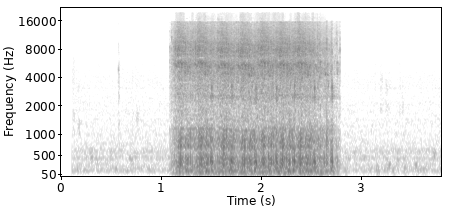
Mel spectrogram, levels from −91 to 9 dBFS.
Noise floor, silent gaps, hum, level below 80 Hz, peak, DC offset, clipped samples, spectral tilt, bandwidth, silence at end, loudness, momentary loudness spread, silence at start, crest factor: -68 dBFS; none; none; -68 dBFS; -18 dBFS; under 0.1%; under 0.1%; -1.5 dB/octave; over 20 kHz; 1 s; -33 LUFS; 8 LU; 1.1 s; 20 dB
